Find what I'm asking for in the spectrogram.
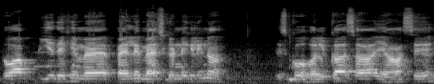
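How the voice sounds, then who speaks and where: A man explains Photoshop in a screen recording, taking each step slowly, blending English words into Hindi and often letting his voice drop away quietly. His mid-range voice shows little pitch movement, and a faint hiss or hum runs underneath.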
